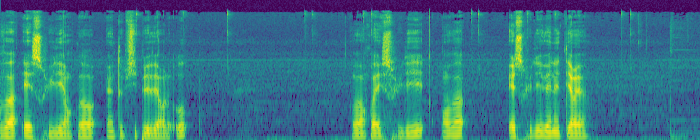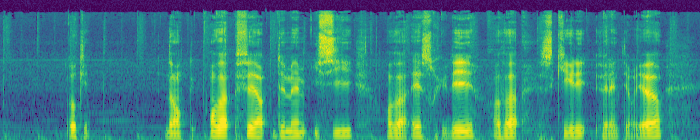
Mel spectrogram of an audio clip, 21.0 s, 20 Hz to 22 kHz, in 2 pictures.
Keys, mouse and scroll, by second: 2.6-3.8 drag, 3.8 s, 4.9 e, 5.8 s, 7.9 click, 8.6 s, 9.5 Tab, 9.7-10.8 scroll down 4, 10.8-11.5 scroll down 2, 11.5-11.9 scroll up 7, 11.9-12.3 shift+scroll down 4, 12.3 scroll up 1, 12.6 Tab, 13.5 alt+right click, 14.6-15.6 drag, 15.6 shift+scroll down 4, 16.0 e, 17.4 s, 20.9 e.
